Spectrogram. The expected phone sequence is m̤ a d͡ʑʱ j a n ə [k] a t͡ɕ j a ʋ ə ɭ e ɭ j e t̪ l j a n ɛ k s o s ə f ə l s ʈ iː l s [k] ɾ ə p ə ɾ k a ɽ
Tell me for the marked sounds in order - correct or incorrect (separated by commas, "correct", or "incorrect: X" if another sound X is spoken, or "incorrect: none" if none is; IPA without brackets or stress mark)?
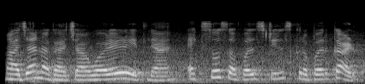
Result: incorrect: ɡ, correct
